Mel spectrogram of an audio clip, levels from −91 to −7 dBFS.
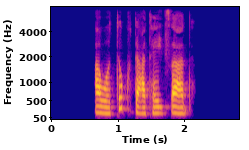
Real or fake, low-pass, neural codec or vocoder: real; 7.2 kHz; none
